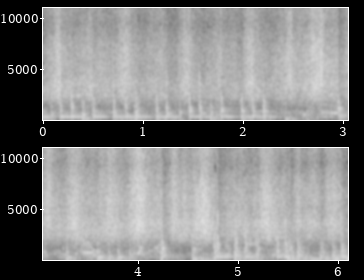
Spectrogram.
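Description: Live Bamiléké Kougang dance music: rapid shaker rattles and sharp knocking percussion strikes, with voices holding long, steady notes over them.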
